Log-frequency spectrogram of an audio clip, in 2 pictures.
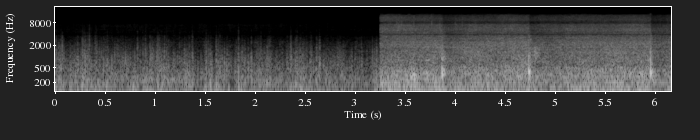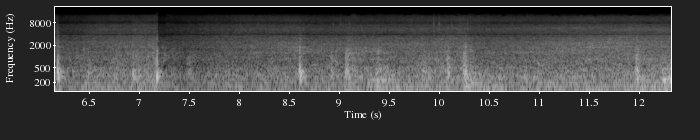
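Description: Steam-hauled passenger train heard from a coach window: wind on the microphone over a muffled run, then, after a sudden cut about three seconds in, a louder rolling rumble of the coaches with a scatter of sharp clicks from the wheels on the track.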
